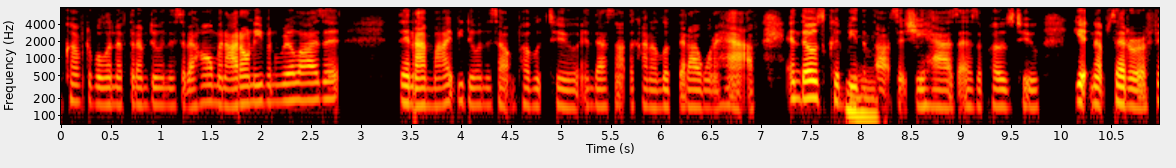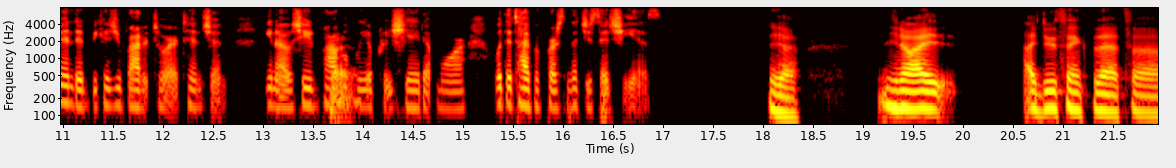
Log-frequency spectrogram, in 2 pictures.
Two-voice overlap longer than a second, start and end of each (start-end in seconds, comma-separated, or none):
none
